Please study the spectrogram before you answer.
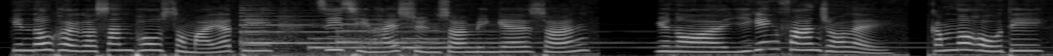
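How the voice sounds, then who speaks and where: A woman with a Hong Kong Cantonese accent telling a scripted first-person story in a colloquial, expressive way, acting out the dialogue. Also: high voice. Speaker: narrator and main character of a horror story.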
